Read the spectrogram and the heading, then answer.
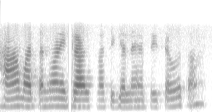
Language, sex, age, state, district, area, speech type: Sindhi, female, 18-30, Gujarat, Junagadh, rural, conversation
